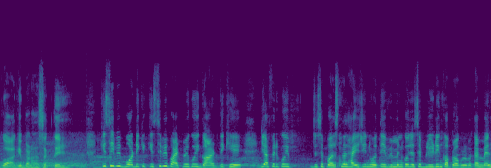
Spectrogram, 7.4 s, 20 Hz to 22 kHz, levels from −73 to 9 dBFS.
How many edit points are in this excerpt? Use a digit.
1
